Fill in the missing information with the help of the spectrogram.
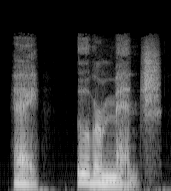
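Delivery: slow, mocking hiss close to the ear; vampire taunting the skinhead, hissing. A narrator's reading. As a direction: sneer the word out slowly. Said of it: "Tegan hissed".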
